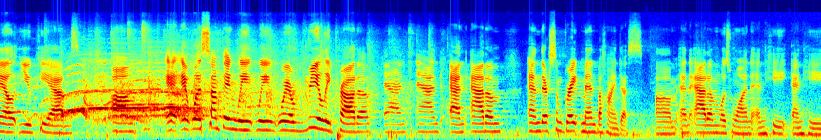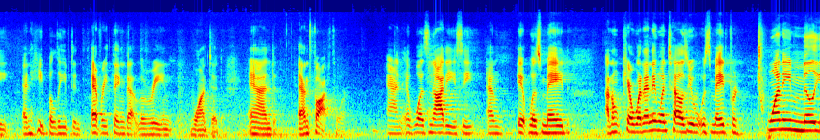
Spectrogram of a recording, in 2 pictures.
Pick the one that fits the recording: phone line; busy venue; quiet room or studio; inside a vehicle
busy venue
